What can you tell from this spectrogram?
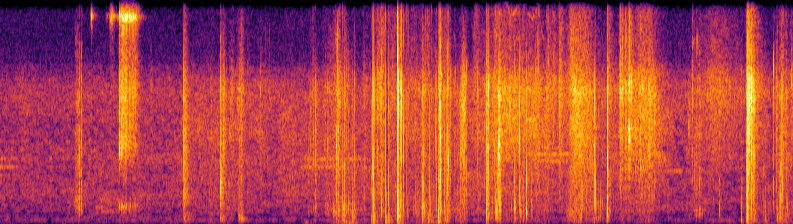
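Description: Small oxidised gold-tone metal charms and beads clinking and clattering against each other in a plastic storage box. A few scattered clinks come first, then a dense run of clatter from about four seconds in, and a last few clinks near the end.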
